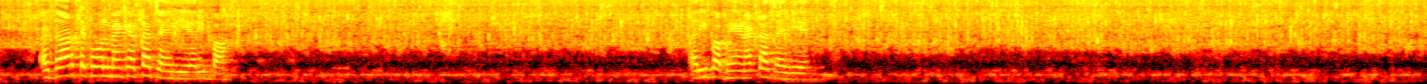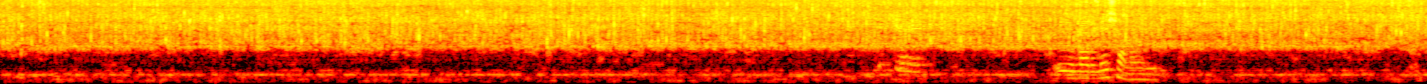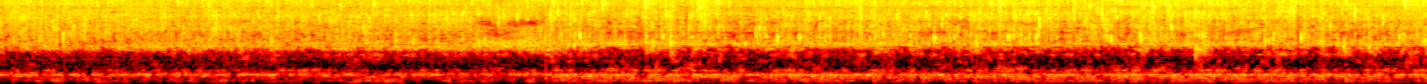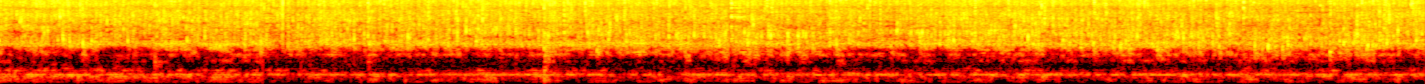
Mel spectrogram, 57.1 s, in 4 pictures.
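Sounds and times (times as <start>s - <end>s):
chicken sizzling in hot oil: 0.0s - 57.0s.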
